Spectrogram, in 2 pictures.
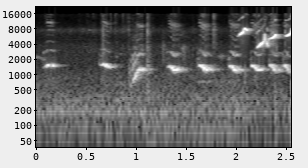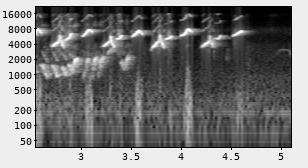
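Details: A Cinereous tit gives a long rolling song: clear mid-pitched whistles quicken into a fast run of high, sharp, ringing notes, with no other sounds; used as a lure and master song for other songbirds.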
